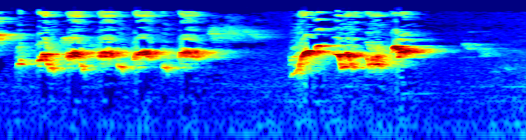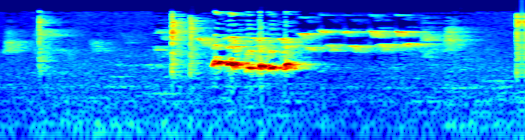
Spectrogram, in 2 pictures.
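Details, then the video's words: Varied song of a white-rumped shama: a rapid run of rising whistled notes, then rough buzzy and chattering phrases, a pause, and a final burst of warbling whistles. "Kicauan khas Murai Batu"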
